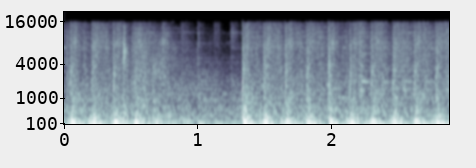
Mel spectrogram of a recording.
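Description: Rapid gunfire in Fortnite, a steady stream of sharp close shots in quick rhythmic bursts with one short pause partway through.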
